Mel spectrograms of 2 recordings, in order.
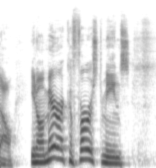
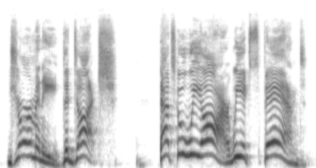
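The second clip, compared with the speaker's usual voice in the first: ordinary talk, nothing marked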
